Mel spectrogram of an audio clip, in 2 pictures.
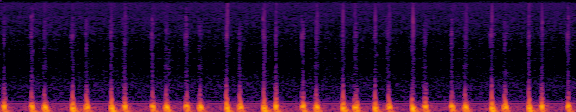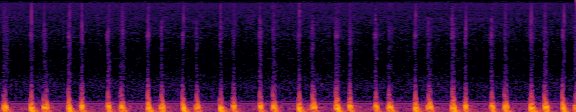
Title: Heartbeat sound #video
